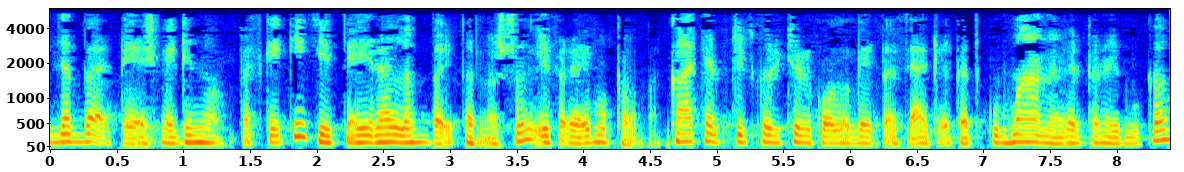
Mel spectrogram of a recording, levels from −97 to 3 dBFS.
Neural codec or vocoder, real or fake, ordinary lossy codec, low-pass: codec, 44.1 kHz, 2.6 kbps, DAC; fake; MP3, 24 kbps; 5.4 kHz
